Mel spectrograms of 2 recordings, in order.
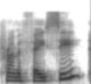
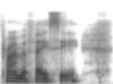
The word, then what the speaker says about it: Prima Facie: But in Australia, it's pronounced Prima Facie, and in law courts, it's pronounced Prima Facie. So that's the sort of one I go with.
